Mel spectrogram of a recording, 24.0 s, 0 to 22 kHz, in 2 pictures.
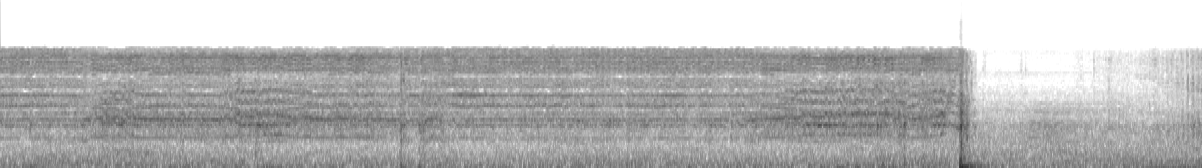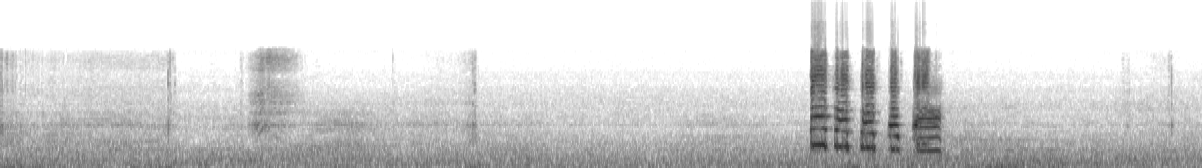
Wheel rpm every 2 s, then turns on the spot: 160, 160, 160, 160, 130, 10, 20, 10, 10, 0, 0, 0.
10-14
